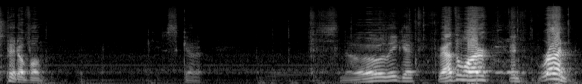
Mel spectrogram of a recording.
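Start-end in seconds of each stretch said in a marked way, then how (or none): none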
